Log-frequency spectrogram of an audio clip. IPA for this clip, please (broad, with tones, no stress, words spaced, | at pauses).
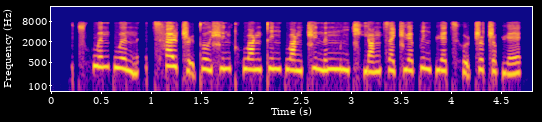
t͡sʰwə˥npwə˥˩n | t͡sʰa˥ɪ̯ ʈ͡ʂɻ̩˨˩t̪o˥˩ʊ̯ɕy˥nkʰwɑ˥ŋ t̪i˥npwɑ˥˧ŋ t͡ɕy˥˩nə˥n mi˥˩ŋt͡ɕʰjɑ˧˥ŋt͡sä˥t͡ɕɥɛ˥˧ pi˥˩npɥɛ˧˥t͡sʰṵ˨˩ ʈ͡ʂɤ˥ʈ͡ʂɤ˥˩pɥɛ˧˥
